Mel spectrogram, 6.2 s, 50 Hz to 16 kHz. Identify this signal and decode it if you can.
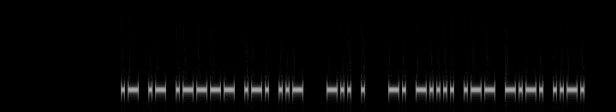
Morse code, heard as a keyed tone, about 34 wpm, 700 Hz. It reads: AA1RU DE N6WCF
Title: USA Callsign DE Callsign - 5 Characters - 35wpm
